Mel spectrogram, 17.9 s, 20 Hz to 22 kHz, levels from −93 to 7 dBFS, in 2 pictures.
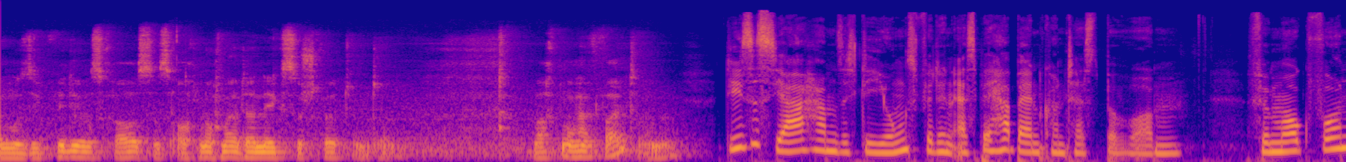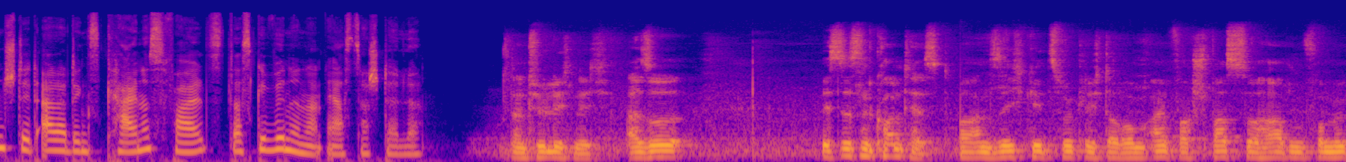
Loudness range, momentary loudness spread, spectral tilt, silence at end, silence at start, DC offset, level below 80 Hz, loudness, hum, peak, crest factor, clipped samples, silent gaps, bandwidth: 3 LU; 15 LU; -5 dB/octave; 0 s; 0 s; under 0.1%; -52 dBFS; -23 LUFS; none; -6 dBFS; 16 dB; under 0.1%; none; 18 kHz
